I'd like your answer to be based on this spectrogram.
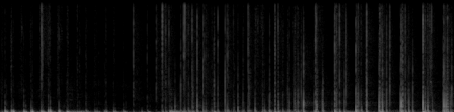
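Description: Long lilac nails and fingertips scratch and tap across the raised dots of a flat, solid, hand-sized dark chocolate bar, held flat and then upright. A rapid, dense run of dry, crackling taps and scratches follows, with a dull low thump under each tap and bright clicking edges. Each sound dies away almost instantly.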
